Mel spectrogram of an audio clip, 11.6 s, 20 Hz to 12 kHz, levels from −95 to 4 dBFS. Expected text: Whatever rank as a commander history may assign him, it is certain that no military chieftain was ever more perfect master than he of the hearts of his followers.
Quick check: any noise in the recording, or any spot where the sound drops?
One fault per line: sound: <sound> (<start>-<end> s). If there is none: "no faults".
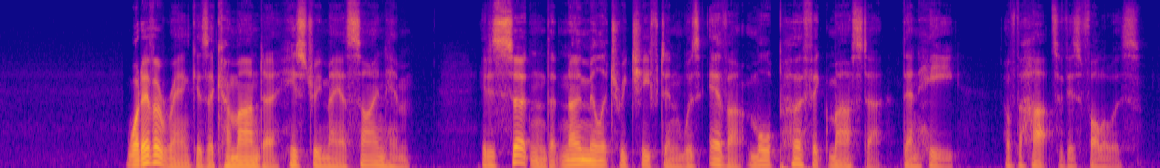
no faults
